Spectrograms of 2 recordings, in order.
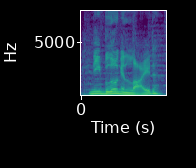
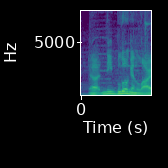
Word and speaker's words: Nibelungenlied: Nibelungenlied. That's how you say it. shout out my German skills. Nibelungenlied.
